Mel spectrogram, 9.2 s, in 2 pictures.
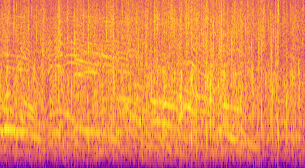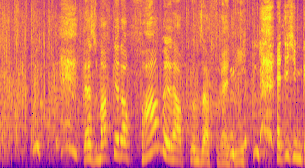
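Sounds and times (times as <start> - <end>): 
audience applause: 0.0 - 9.1
laughter: 5.0 - 5.8, 7.8 - 9.1
speech: 5.8 - 9.1.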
